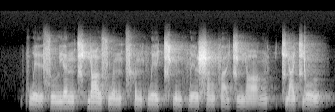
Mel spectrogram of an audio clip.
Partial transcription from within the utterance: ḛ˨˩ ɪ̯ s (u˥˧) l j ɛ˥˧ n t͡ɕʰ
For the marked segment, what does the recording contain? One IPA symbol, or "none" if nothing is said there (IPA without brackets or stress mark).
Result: u˥˧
